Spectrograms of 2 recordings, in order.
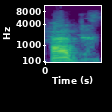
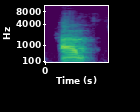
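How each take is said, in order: First: The final t releases a soft puff of air. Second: The final t stops with no air released. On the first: The speaker calls it right. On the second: The speaker calls it wrong. "bukan at"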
